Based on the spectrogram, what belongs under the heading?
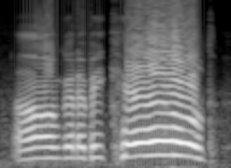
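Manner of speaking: hammed-up death shriek; mock terror. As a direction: wail like you're about to die. Hammed-up doom shout.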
